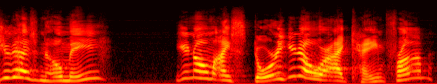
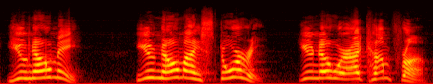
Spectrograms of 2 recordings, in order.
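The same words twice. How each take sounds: First: Higher, slow and pressing, leaning on each "know"; impassioned appeal. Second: Much higher and louder, falling hard on "know"; climactic appeal. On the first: Paul to the Jerusalem crowd, an impassioned higher plea. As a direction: plead with them to remember who you were. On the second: Paul to the crowd that knows him, a soaring climactic plea. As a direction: hammer home that they all know him. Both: Acted.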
